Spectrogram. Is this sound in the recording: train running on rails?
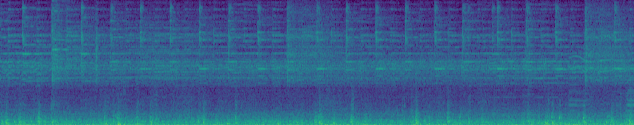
yes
